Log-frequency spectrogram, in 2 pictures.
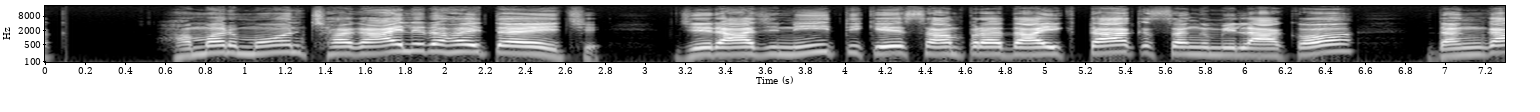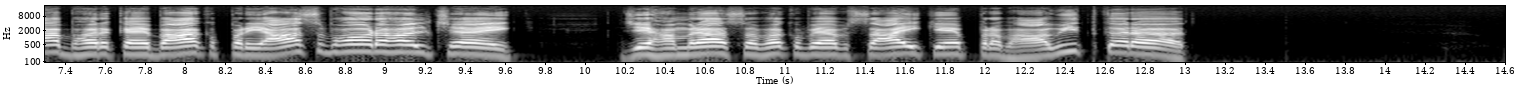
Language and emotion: Maithili, fearful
